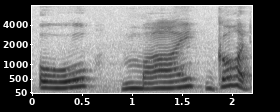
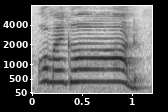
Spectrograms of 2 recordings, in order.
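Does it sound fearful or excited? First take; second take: fearful; excited. First: It sounds fearful and scared. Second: It sounds excited and thrilled.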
